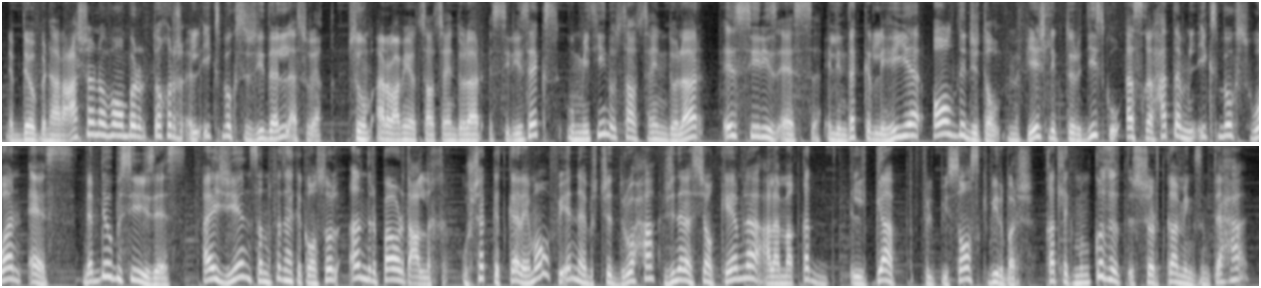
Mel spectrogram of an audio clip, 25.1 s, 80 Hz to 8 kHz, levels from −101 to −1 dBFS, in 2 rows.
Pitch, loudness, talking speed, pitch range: 175 Hz, -17 LUFS, 170 wpm, 140-215 Hz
